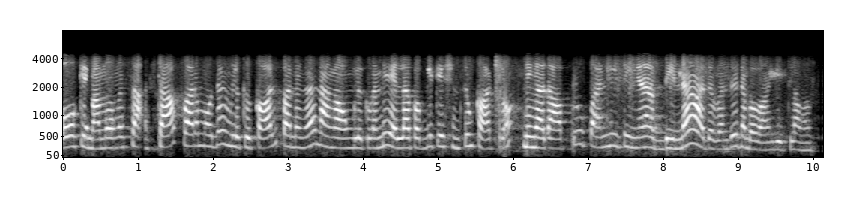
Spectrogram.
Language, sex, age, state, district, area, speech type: Tamil, female, 30-45, Tamil Nadu, Cuddalore, urban, conversation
